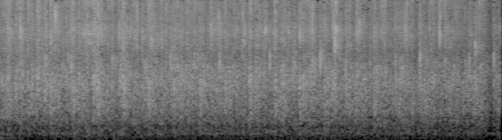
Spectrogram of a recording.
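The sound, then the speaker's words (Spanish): An audience claps steadily in praise to the Lord, a dense, even wash of many hands applauding at constant loudness for several seconds, with no voices standing out. “De un aplauso de alabanza al Señor.”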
